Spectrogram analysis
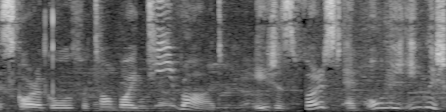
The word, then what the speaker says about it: Tirade: a goal for tomboy T Rod Asia's first and only English comedy chat podcast and mind you it's pronounced t- Rod not Tade or Tade or however else you want to call it yeah and we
